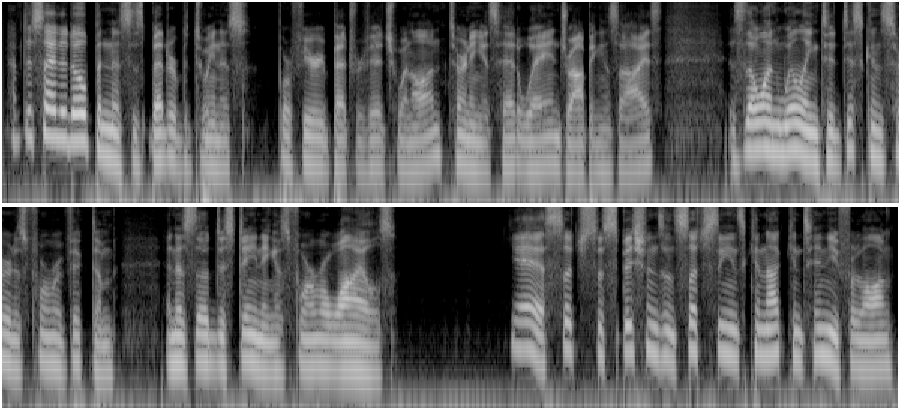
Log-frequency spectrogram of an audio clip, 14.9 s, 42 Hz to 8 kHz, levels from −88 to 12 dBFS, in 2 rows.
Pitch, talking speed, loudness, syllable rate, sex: 135 Hz, 175 wpm, -19 LUFS, 5.8 syllables/s, male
